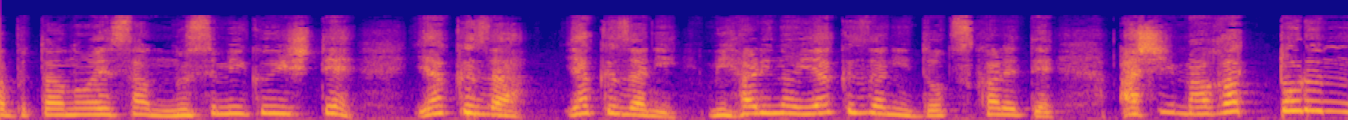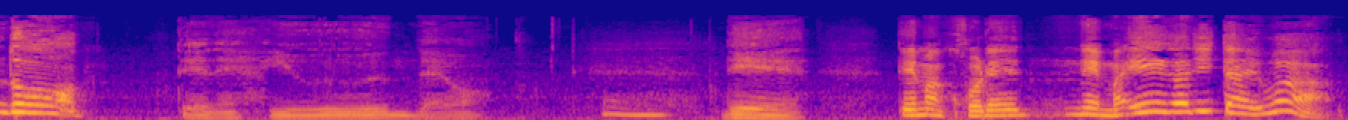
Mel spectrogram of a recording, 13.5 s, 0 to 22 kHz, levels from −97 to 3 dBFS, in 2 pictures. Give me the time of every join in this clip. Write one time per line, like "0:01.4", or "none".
none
